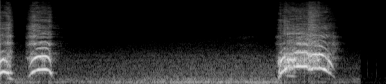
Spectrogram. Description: Two months of sneezes. This is what I got.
